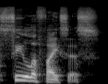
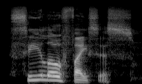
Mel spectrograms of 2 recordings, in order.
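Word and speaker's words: Coelophysis: that one more time celophysis it's it's not spelled how you think um yeah so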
